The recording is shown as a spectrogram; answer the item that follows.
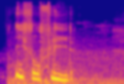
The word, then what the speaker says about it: Aethelflaed: The A-E letters pronounced like encyclopedia. Aethelflaed.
